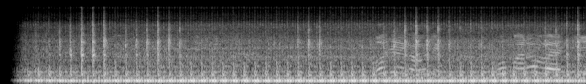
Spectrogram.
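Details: Forklift diesel engine at workshop inspection: steady idle with a low drone and a repetitive rattling tick about three times per second over it; abnormal engine noise.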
